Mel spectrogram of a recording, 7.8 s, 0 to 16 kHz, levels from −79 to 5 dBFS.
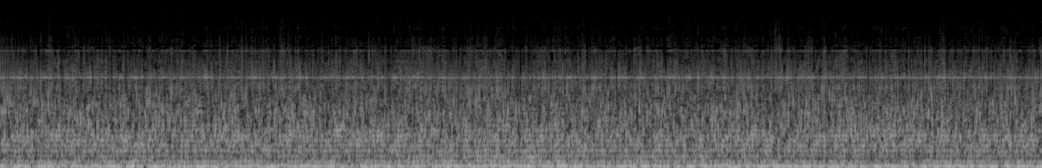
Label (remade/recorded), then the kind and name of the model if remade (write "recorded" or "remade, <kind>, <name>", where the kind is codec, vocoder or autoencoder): remade, vocoder, BigVGAN v2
